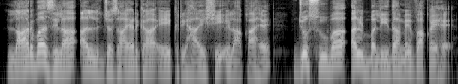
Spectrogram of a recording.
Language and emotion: Urdu, neutral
